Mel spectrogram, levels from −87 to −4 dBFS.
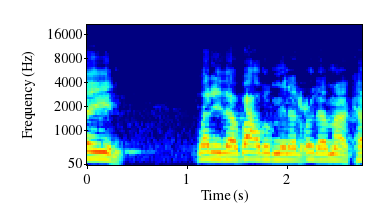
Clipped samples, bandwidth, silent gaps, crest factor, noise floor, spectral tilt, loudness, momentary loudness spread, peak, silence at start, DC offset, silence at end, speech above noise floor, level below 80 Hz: under 0.1%; 9.4 kHz; none; 16 dB; -69 dBFS; -6.5 dB/octave; -29 LUFS; 6 LU; -12 dBFS; 0 s; under 0.1%; 0 s; 41 dB; -84 dBFS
